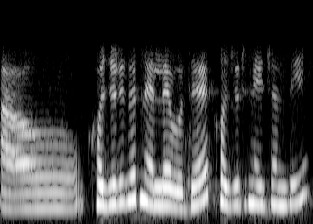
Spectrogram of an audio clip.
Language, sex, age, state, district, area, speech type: Odia, female, 18-30, Odisha, Mayurbhanj, rural, conversation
